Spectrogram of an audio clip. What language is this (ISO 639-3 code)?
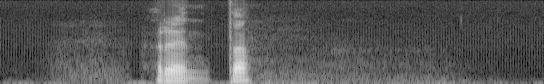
swe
